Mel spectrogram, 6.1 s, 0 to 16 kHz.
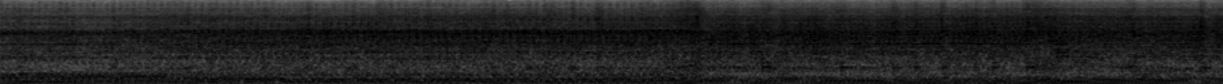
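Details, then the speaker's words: Kawasaki 750 two-stroke twin in a mini jet boat after pump, driveshaft and engine alignment: busy, steady burble at about 1500 rpm with no choke, holding evenly; idle set properly, owner unsure whether it should be lower. "The idle set properly. So right now we're at no choke, and we are sitting at about 1500 RPM."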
